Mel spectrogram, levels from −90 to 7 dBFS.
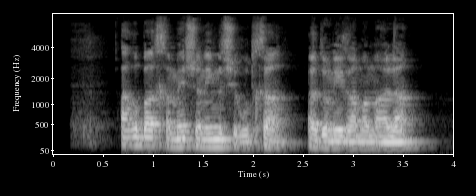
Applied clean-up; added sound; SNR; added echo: none; none; none; reverberation time 0.4 s.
